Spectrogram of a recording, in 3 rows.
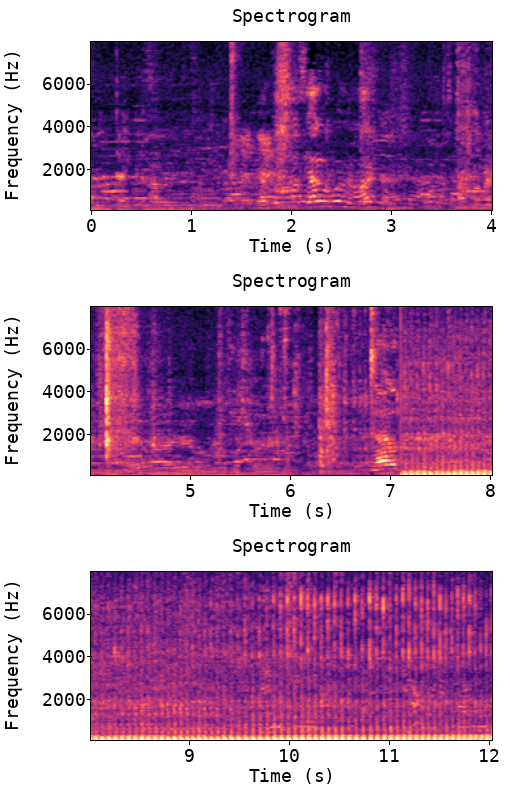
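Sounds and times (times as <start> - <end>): small motorcycle engine running: 7.1 - 12.0.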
